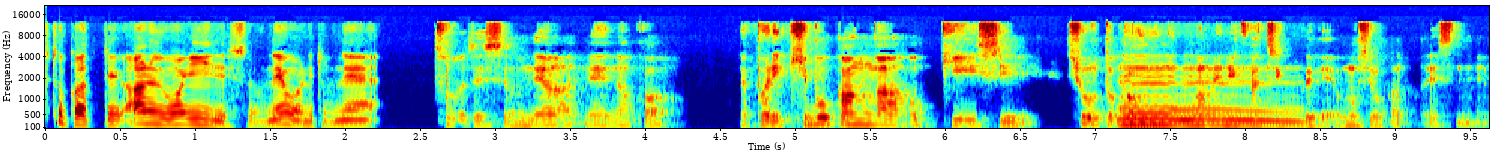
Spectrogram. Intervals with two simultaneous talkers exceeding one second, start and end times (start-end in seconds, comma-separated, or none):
7.1-8.5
